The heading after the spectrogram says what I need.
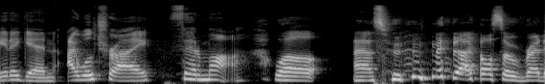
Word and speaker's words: Fermat: with math let's find out so let's shot fair ma I'm so excited also great accent thank you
